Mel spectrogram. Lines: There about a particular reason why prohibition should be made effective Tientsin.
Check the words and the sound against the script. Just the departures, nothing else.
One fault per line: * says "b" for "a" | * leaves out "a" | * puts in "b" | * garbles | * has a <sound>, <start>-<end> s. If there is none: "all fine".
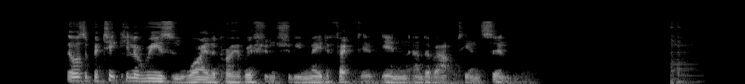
* says "was" for "about"
* puts in "the"
* puts in "in and about"
* has a thud, 6.7-7.1 s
